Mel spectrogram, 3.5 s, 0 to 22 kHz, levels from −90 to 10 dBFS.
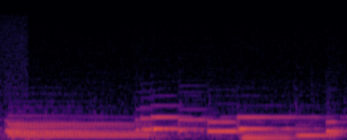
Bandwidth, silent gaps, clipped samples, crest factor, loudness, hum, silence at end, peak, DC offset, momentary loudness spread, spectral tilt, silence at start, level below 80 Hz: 19 kHz; none; under 0.1%; 12 dB; -39 LUFS; none; 0 s; -26 dBFS; under 0.1%; 5 LU; -9.5 dB/octave; 0 s; -50 dBFS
